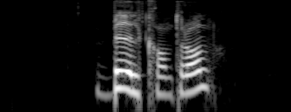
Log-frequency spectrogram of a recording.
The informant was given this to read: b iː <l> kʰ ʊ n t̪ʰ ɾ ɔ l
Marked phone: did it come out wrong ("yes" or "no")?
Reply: no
